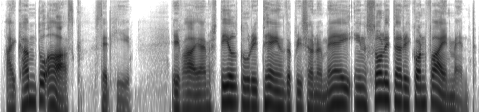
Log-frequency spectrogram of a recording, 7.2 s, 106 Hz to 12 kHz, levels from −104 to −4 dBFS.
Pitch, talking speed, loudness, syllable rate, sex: 130 Hz, 150 wpm, -18 LUFS, 4.3 syllables/s, male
